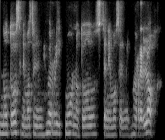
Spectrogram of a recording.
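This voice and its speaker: A woman with a medium-pitched voice talks against a quiet background. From Peru. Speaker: club speaker, mentor. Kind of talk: motivational talk.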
